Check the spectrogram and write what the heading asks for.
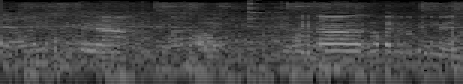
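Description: Two women chatting at a table, their voices overlapping, with music in the background; one voice rises louder and higher near the end.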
